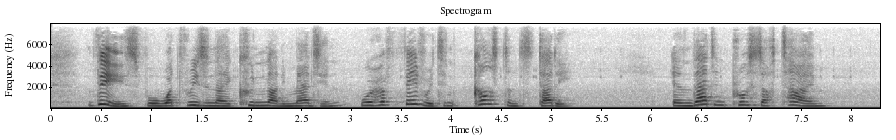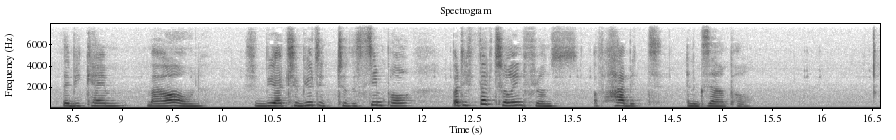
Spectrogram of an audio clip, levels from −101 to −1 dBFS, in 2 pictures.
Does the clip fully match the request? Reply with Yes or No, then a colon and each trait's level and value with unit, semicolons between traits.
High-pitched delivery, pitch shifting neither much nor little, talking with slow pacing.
Yes: very high, 250 Hz; average, 4.1 semitones; slow, 130 wpm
